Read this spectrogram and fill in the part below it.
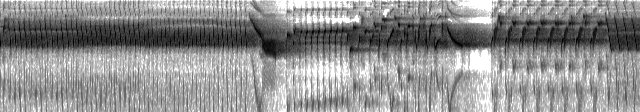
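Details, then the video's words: Dense, very rapid trilling from a European goldfinch, with a long even run of repeated notes, a sudden lower buzzy slur, then varied twittering and another fast trill. Abrupt breaks between sections. "Carduelis carduelis. song Carduelis carduelis pure and Nice-Birds The song"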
